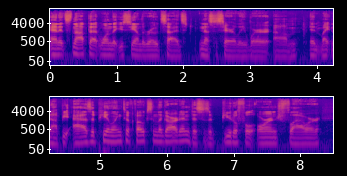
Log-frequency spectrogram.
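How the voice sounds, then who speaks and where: On a very clean recording with a silent background, a man with a normal speaking voice and fairly low pitch speaks at a fairly quick pace, with ordinary pitch variation and hardly any pauses. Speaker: conservation manager. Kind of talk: radio interview.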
